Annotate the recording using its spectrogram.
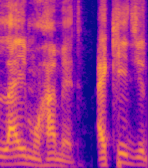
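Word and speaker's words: Lai Mohammed: of information is called lie Muhammad. I kid you not. The former minister of information in Nigeria was actually called Li Muhammad. But okay, the lie is spelled differently but pronounced the same.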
